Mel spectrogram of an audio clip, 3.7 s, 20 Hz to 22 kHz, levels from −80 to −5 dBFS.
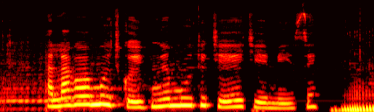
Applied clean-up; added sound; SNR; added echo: classical method spectral subtraction.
